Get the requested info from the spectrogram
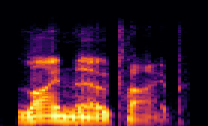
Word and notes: Linotype: British English

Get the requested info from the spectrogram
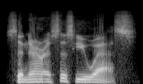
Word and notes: syneresis: American English

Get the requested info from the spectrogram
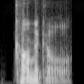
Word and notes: comical: British English

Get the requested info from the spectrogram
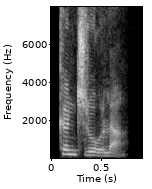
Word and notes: controller: Indian

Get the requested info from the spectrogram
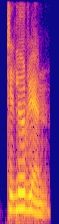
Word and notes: tellurian: Indian

